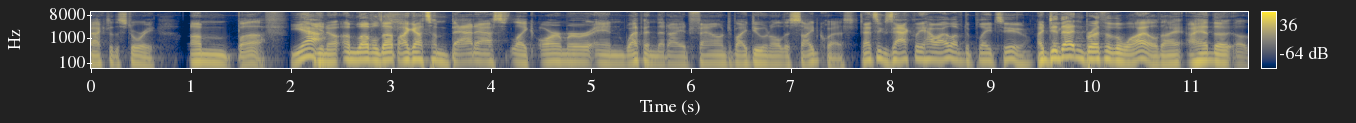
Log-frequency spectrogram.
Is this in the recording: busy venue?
no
